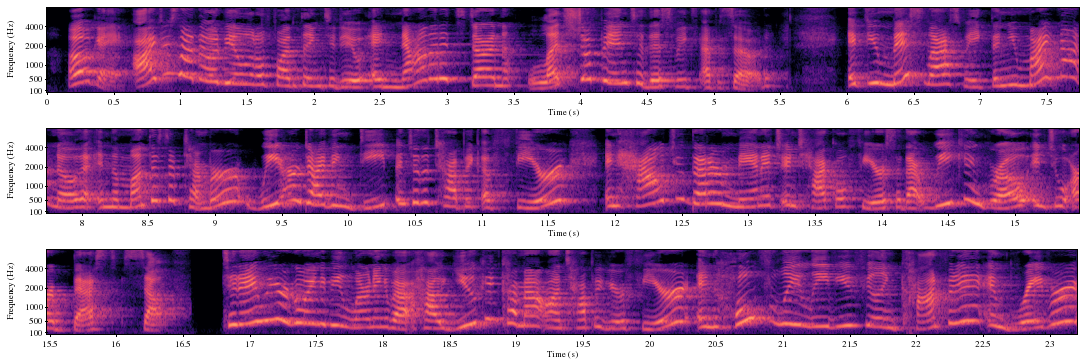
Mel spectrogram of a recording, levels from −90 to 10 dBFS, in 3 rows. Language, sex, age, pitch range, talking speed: English, female, 20-39, 250-400 Hz, 240 wpm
